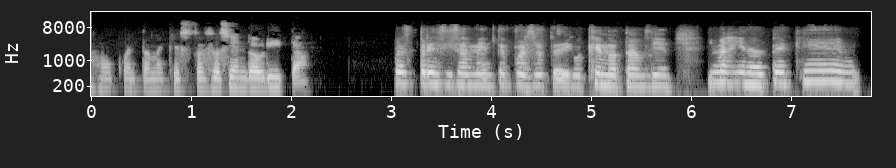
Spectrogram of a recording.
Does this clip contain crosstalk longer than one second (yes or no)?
no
